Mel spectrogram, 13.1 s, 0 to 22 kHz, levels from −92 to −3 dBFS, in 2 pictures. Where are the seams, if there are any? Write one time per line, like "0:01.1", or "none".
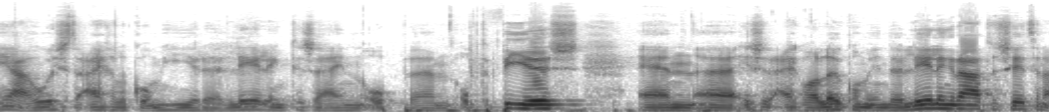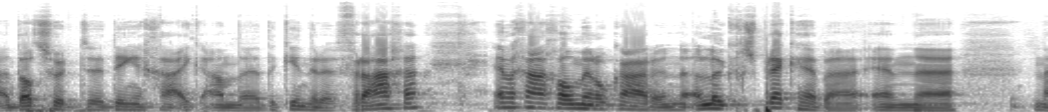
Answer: none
